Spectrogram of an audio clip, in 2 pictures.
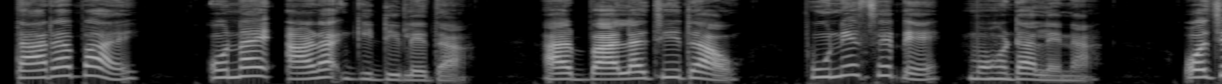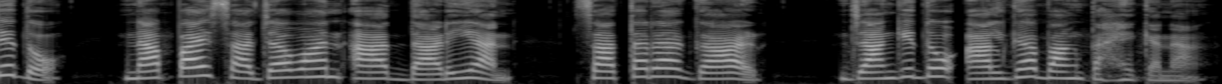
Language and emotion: Santali, neutral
